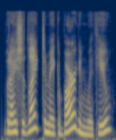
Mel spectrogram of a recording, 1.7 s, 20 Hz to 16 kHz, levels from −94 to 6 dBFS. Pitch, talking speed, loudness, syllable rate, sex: 240 Hz, 345 wpm, -17 LUFS, 6.8 syllables/s, female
